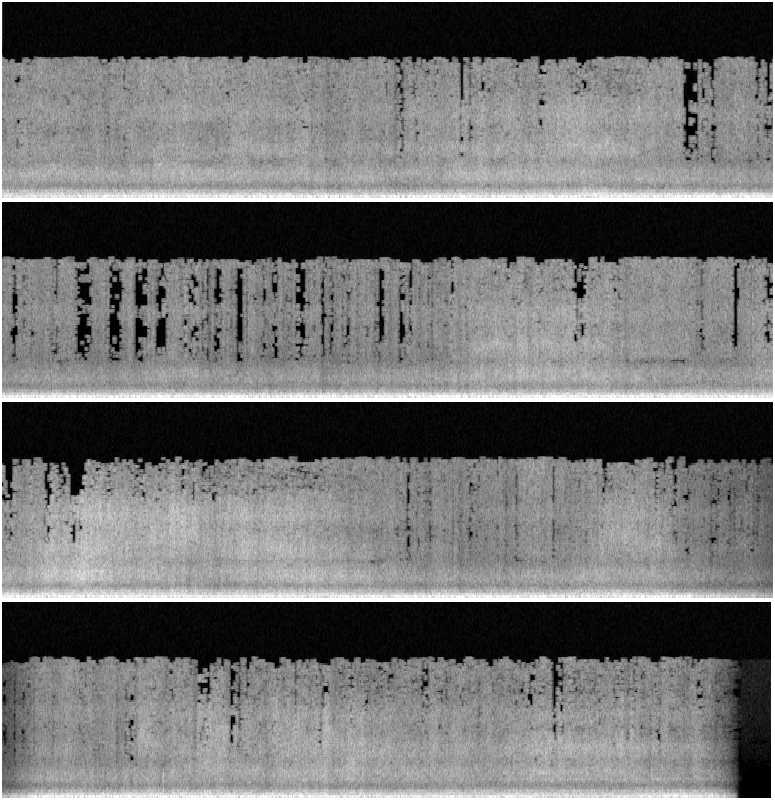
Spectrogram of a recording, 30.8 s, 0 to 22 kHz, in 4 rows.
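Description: Steady, deep rushing wind noise of a storm sound effect, dipping briefly about 23 seconds in.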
